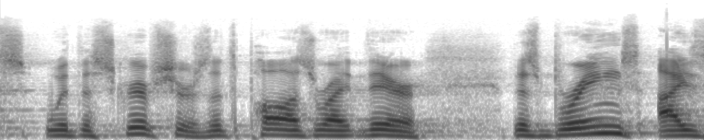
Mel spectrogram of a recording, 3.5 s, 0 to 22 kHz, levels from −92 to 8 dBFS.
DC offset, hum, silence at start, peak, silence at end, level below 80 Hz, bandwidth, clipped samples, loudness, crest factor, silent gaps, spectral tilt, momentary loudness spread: under 0.1%; none; 0 s; 0 dBFS; 0 s; -58 dBFS; 10.5 kHz; under 0.1%; -18 LUFS; 18 dB; none; -6.5 dB/octave; 9 LU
